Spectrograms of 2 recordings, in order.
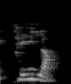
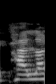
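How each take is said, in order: First: थैला with a gliding a-i vowel, "tha-i-laa"; थैला as "thailaa", two-part vowel; correct diphthong demo. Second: थैला with a single open "ae" vowel, "thaela"; थैला with a flattened single vowel; wrong vowel demo. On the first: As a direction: glide from a into i in थैला. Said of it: "उसको कैसे बोलेंगे". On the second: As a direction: say थैला the colloquial way, as "thella". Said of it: "ऐ नहीं बोलेंगे". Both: Shown as a demonstration.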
